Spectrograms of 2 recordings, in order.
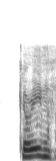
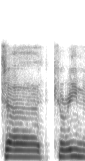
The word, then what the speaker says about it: Karim: Karim Hamid. Karim Hamid. – is an Arabic name, though we don't say that very loudly these days for some reasons. But Karim is the pronunciation.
